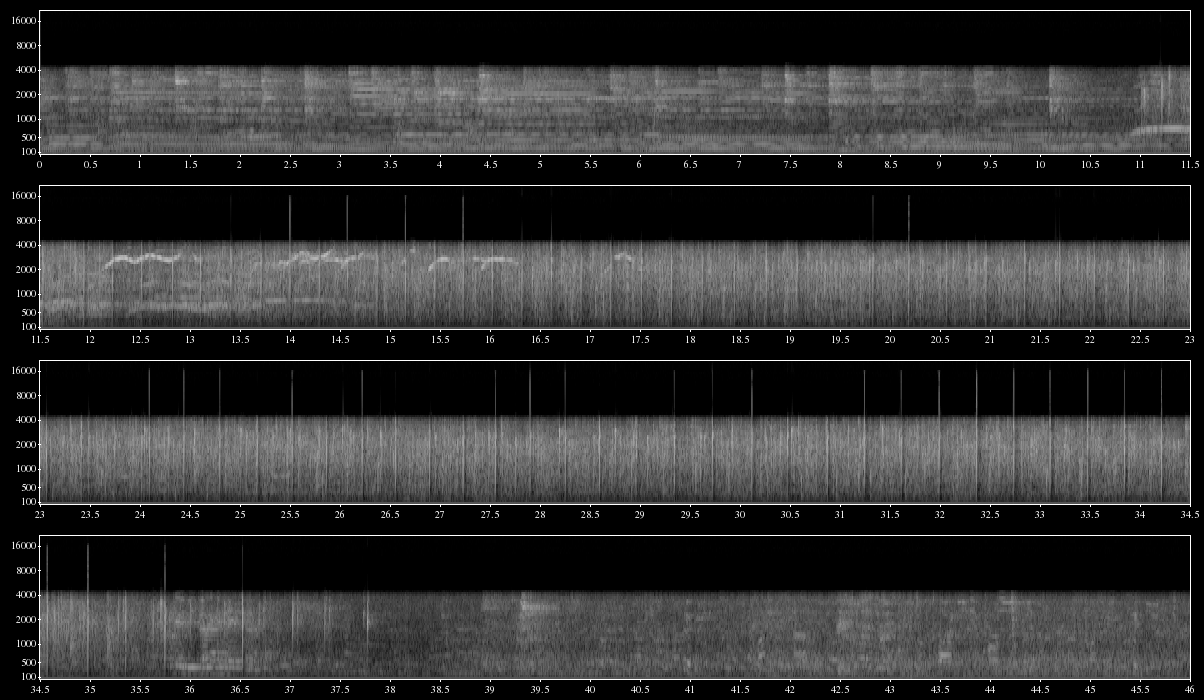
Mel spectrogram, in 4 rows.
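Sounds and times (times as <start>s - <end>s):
audience applauding: 10.9s - 37.9s.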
